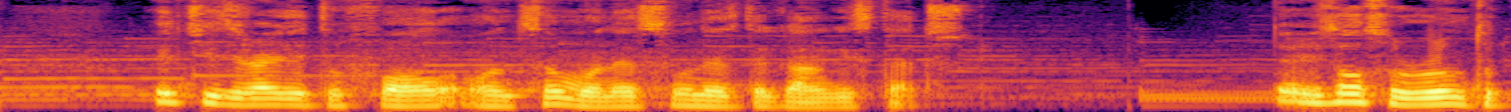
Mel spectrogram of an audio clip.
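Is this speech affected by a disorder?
No.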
